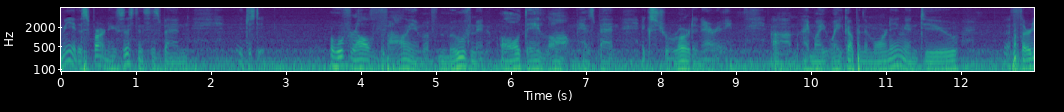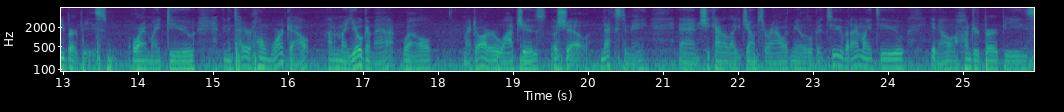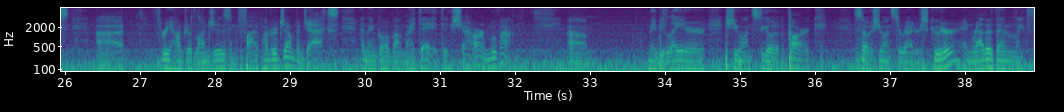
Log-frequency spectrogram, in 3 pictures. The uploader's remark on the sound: While I drive around town.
